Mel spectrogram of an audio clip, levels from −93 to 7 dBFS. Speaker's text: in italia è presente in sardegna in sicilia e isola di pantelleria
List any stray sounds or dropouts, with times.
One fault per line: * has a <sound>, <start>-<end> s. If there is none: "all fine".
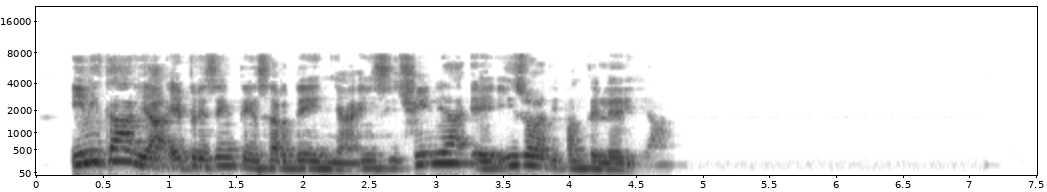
all fine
